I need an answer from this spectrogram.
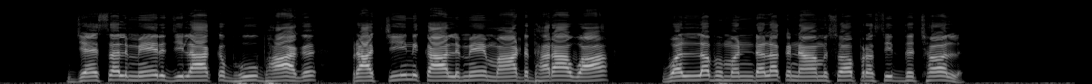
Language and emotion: Maithili, neutral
